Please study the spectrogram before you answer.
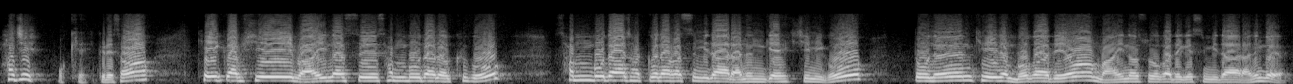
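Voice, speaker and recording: A man with a fairly high voice teaching a math class. He talks in a chatty, joking way and keeps checking in with his students through short questions as he works through the problem. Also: expressive, measured pace, darkish tone, low-quality recording. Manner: jokey, chatty, asks students lots of tag questions. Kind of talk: recorded math lesson.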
